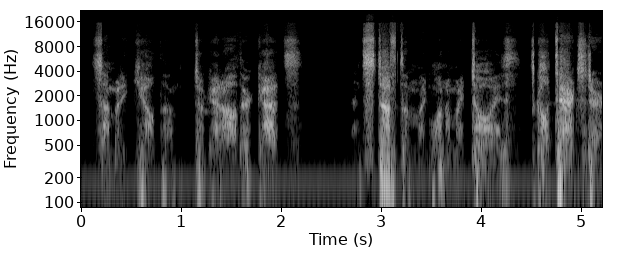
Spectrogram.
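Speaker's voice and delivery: put-on breathy, soft, hushed little-girl whisper. Retelling a daughter's words in a taxidermy room: imitating someone whispering. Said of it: "I don't love that you're whispering".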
